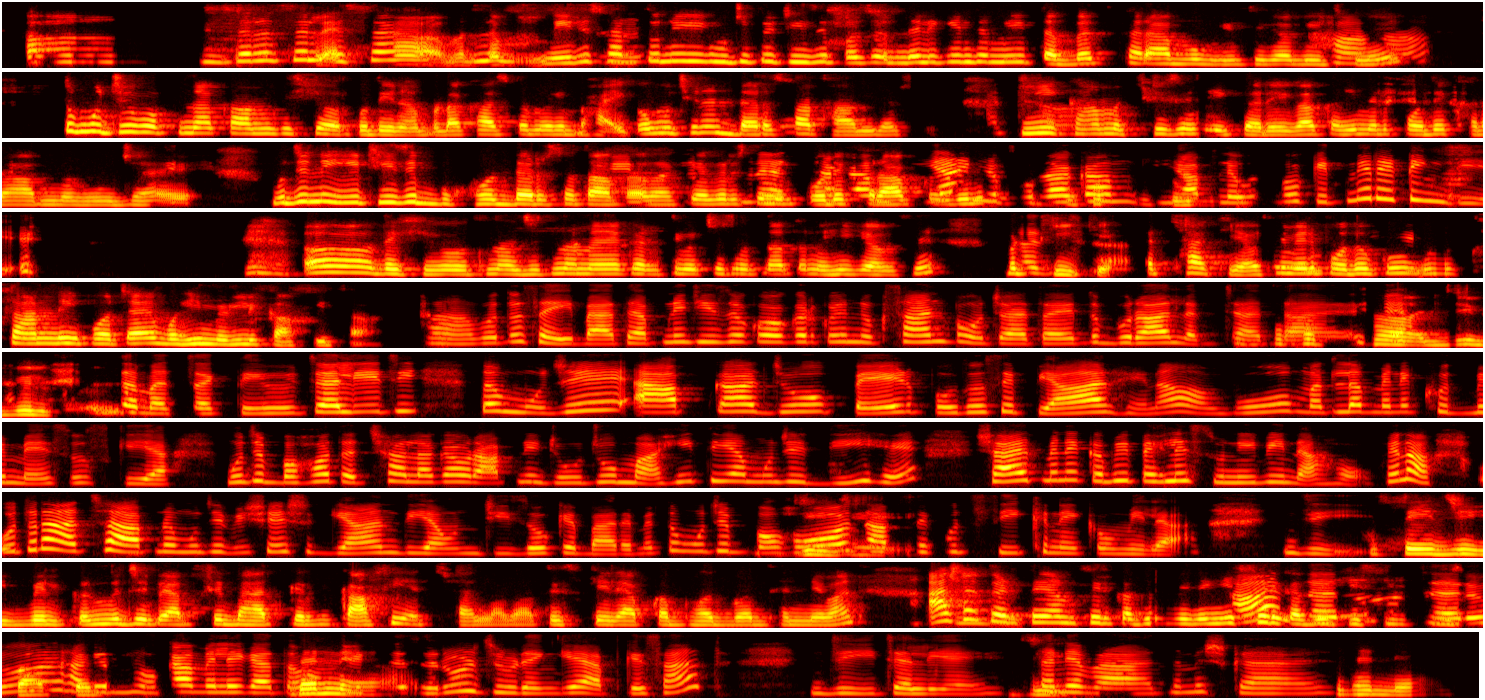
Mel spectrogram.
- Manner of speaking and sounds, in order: other background noise; distorted speech; chuckle; in English: "रेटिंग"; chuckle; horn; in English: "बट"; in English: "ओके"; chuckle
- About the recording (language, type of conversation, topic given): Hindi, podcast, किसी पेड़ को लगाने का आपका अनुभव कैसा रहा?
